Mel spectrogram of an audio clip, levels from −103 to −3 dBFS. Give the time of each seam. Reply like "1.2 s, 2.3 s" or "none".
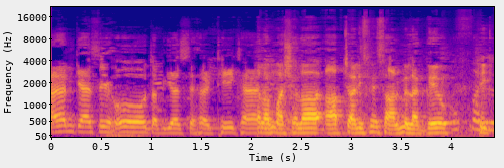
2.1 s

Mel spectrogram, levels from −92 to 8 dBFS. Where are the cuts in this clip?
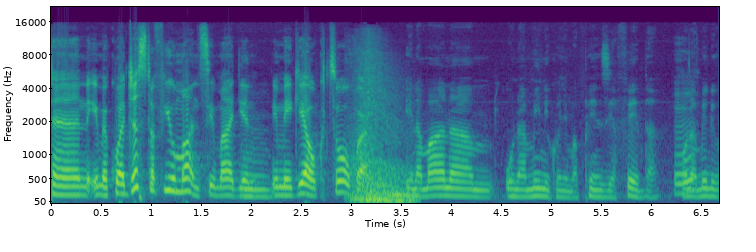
3.3 s

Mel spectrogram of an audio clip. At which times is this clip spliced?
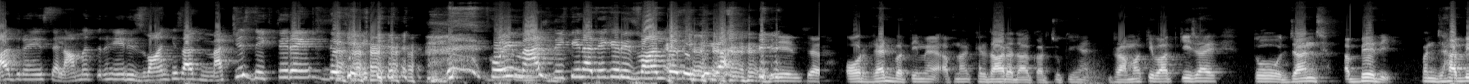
8.2 s

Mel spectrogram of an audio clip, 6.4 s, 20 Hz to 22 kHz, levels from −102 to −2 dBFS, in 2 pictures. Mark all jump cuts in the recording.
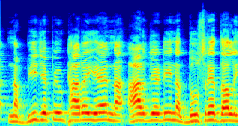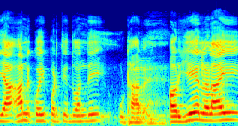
5.4 s

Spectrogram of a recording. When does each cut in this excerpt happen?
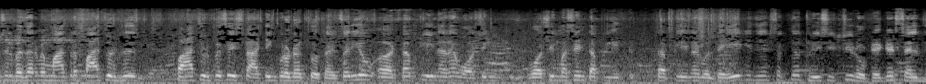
7.3 s

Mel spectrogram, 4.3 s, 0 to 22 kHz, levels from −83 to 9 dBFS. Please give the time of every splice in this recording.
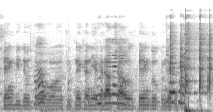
3.3 s

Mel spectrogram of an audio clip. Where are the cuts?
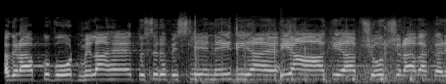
2.8 s

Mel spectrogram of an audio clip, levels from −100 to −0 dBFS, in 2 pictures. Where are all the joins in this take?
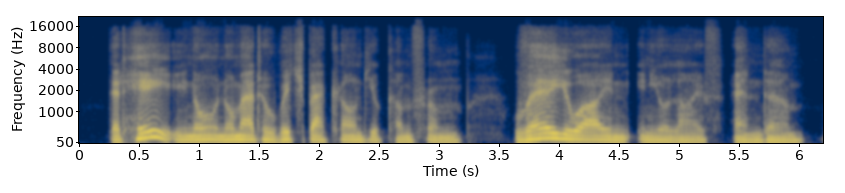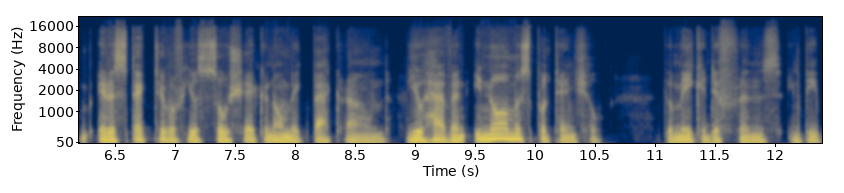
5.3 s, 8.8 s

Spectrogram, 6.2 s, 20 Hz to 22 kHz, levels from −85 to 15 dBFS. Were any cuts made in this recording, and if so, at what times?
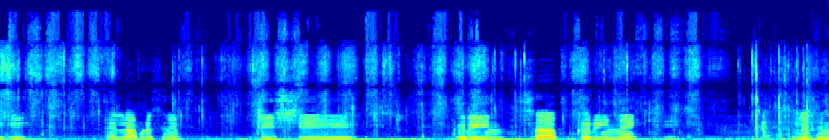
none

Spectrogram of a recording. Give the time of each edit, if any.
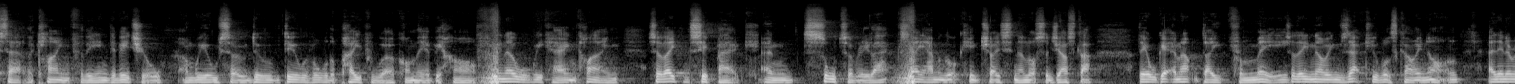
1.8 s, 4.9 s, 7.6 s, 9.1 s, 12.9 s

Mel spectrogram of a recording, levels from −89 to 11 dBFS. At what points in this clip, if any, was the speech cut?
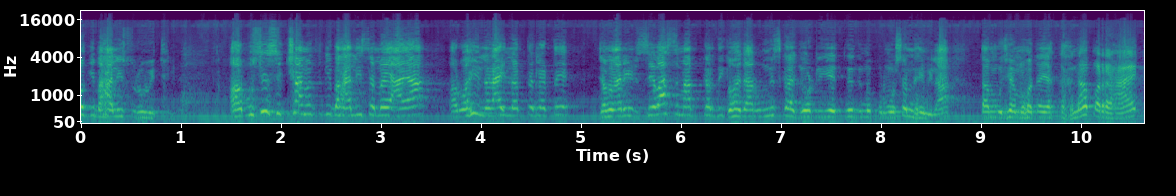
6.4 s

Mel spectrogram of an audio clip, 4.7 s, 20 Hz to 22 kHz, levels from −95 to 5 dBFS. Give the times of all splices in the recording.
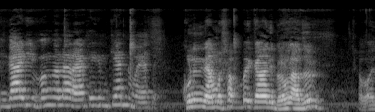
1.9 s

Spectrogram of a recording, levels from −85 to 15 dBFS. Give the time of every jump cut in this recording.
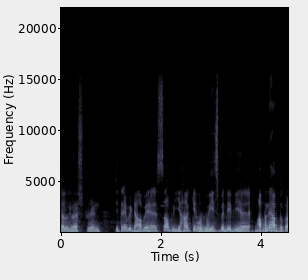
2.7 s

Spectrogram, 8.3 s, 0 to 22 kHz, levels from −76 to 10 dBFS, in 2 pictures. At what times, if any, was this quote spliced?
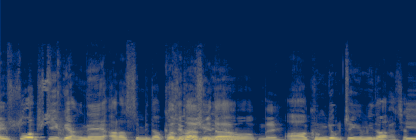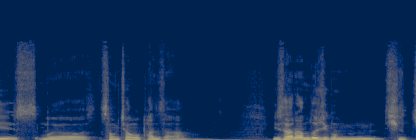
4.1 s

